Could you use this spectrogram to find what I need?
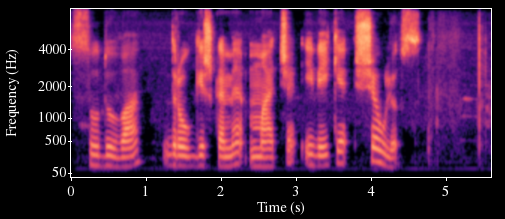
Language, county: Lithuanian, Vilnius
